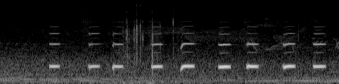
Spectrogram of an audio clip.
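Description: A Minelab Equinox metal detector in a forest sounds a run of about ten short, even electronic tones at a steady pitch, clear and close, with no voices.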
